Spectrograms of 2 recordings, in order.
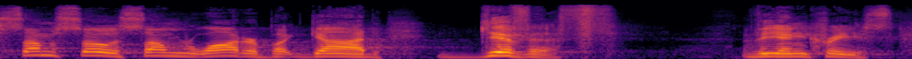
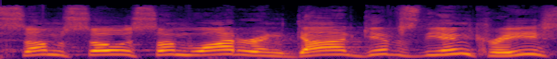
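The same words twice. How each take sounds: First: Slow low "giveth" set apart by pauses; stress on giveth. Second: Said in the usual way. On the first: Shown as a demonstration. Preacher quoting the verse, pausing heavily on "giveth". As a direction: lean on "giveth", drawn out and low. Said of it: "Let's just emphasize the word giveth". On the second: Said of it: "the Bible says".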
